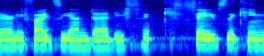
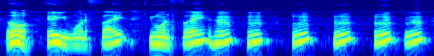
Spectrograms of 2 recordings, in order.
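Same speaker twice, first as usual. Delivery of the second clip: higher, louder goading voice; mock taunting; 6 semitones higher, 4 dB louder, faster than usual. [name] goading Saskia into a fight, mock taunting. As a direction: needle her like a schoolyard bully.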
